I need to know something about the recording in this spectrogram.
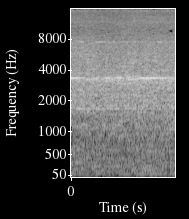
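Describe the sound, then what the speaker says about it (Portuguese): Wood being sanded nearby, a continuous loud, hissing, high-pitched whine that stays steady throughout. "Esse barulho que você está escutando é do meu cunhado lixando ali"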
